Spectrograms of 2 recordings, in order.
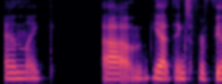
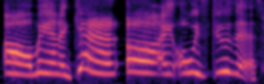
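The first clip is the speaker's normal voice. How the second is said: much higher and louder, near-crying frustration; whiny self-blame; 12 semitones higher, 5 dB louder than usual. Pretend. Parent modeling harsh self-talk in front of a kid, whining. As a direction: wail at your own mistake. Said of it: "Or am I being like".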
